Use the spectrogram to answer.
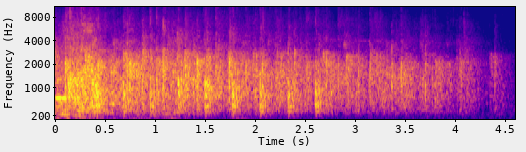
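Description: Audience applause welcoming a pastor and Bible teacher onto the stage for an evening conference session: dense, even clapping from a crowd that stays full and steady, then thins and fades out near the end.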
